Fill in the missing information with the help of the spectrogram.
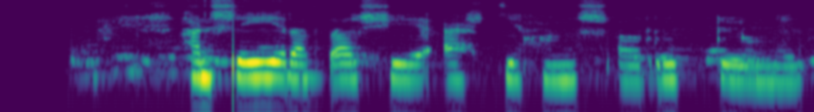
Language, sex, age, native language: Icelandic, male, 11, Icelandic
